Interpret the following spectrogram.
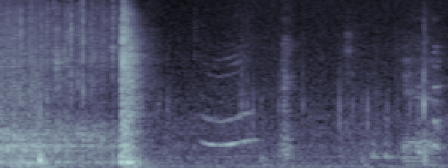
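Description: Stage sound effects for a carrier pigeon's flight: a rushing, fluttering noise, then a single sharp crack about a second in, then a short faint wavering cry.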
